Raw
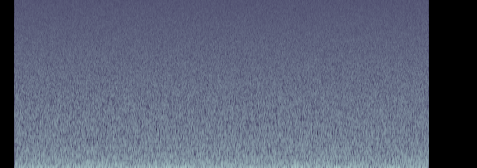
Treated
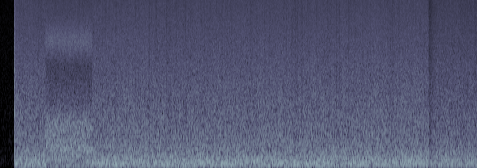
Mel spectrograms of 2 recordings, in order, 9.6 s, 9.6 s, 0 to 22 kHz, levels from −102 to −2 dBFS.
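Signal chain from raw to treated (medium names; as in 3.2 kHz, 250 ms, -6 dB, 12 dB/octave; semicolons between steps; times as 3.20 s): 0.91–1.84 s: graphic EQ 125/500/1000/2000/4000/8000 Hz -7/+7/+7/-4/-9/+10 dB; echo that smears into a reverb 674 ms, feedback 58%, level -14 dB; saturation -30 dBFS, distortion -13 dB; compression 12:1, threshold -53 dBFS, peak gain reduction 20 dB; high-pass 49 Hz; peaking EQ 150 Hz +6.5 dB 2.3 oct; trim +13 dB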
